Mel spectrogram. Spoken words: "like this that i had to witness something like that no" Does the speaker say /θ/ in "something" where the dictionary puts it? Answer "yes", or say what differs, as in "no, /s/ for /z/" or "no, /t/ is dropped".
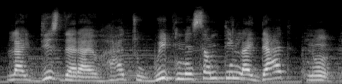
no, /t/ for /θ/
